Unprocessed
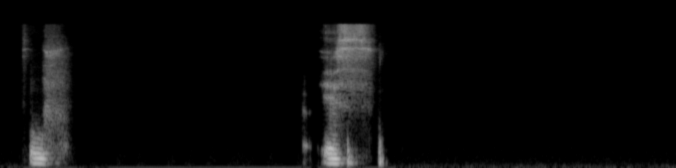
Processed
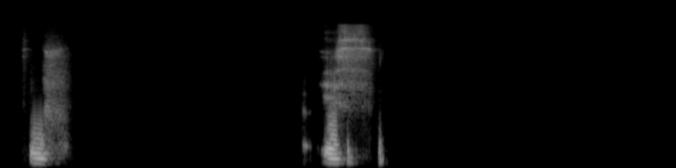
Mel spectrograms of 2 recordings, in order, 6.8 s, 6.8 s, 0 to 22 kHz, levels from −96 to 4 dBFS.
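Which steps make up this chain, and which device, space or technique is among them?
public-address speaker with an overloaded transformer (transformer saturation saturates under 470 Hz; band-pass 260–5700 Hz); trim -2.5 dB

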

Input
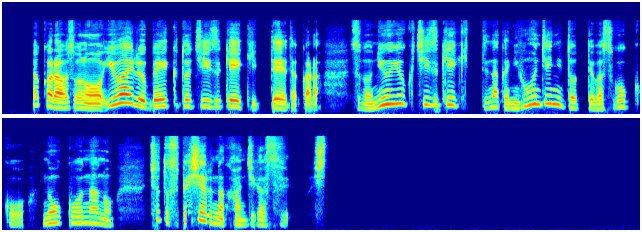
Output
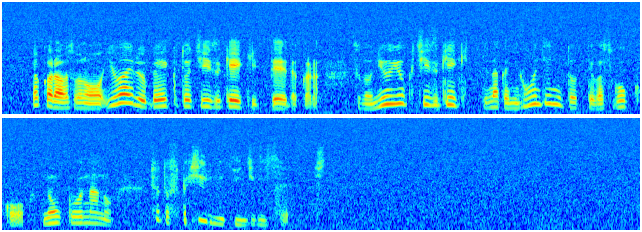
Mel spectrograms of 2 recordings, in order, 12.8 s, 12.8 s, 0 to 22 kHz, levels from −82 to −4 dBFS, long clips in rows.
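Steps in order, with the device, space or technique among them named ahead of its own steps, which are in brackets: 8.21–9.11 s: inverse Chebyshev band-stop 580–1400 Hz, stop band 60 dB; shortwave radio (band-pass 300–2600 Hz; tremolo 0.45 Hz, depth 50%; LFO notch sine 0.24 Hz 700–2600 Hz; white noise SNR 12 dB); trim +4 dB

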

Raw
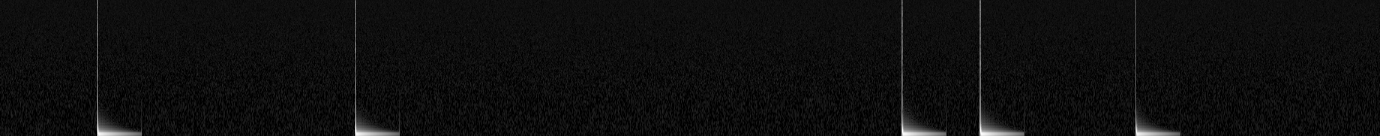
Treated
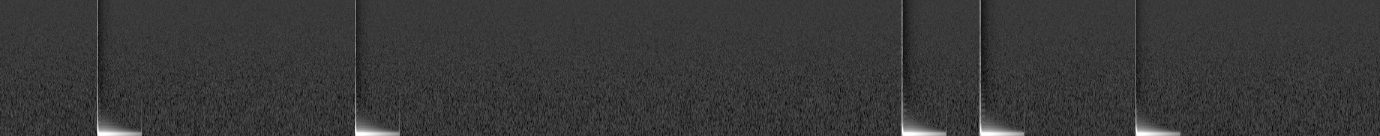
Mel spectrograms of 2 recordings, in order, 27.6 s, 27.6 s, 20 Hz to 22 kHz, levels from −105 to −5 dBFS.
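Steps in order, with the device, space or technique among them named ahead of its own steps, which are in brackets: loud club master (compression 1.5:1, threshold -23 dBFS, peak gain reduction 5.5 dB; hard clipper -9.5 dBFS, distortion -29 dB; loudness maximiser +18 dB); trim -1 dB

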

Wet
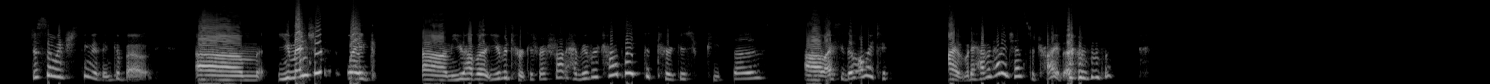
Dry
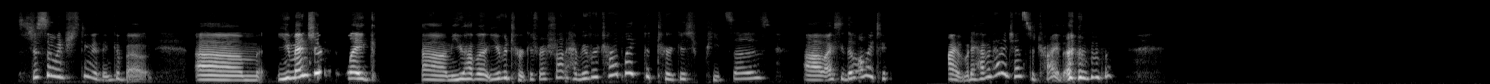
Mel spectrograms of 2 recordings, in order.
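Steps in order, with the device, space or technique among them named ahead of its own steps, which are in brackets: walkie-talkie (band-pass 540–2600 Hz; hard clipper -19.5 dBFS, distortion -6 dB; gate -48 dBFS, range -25 dB)

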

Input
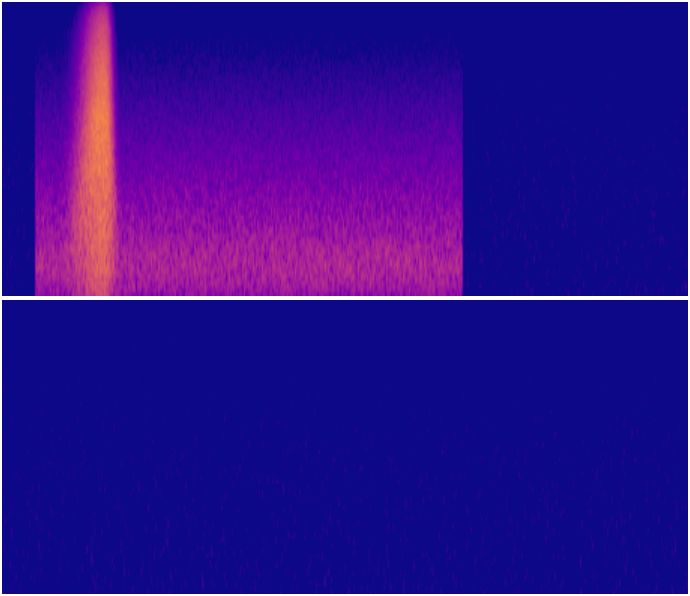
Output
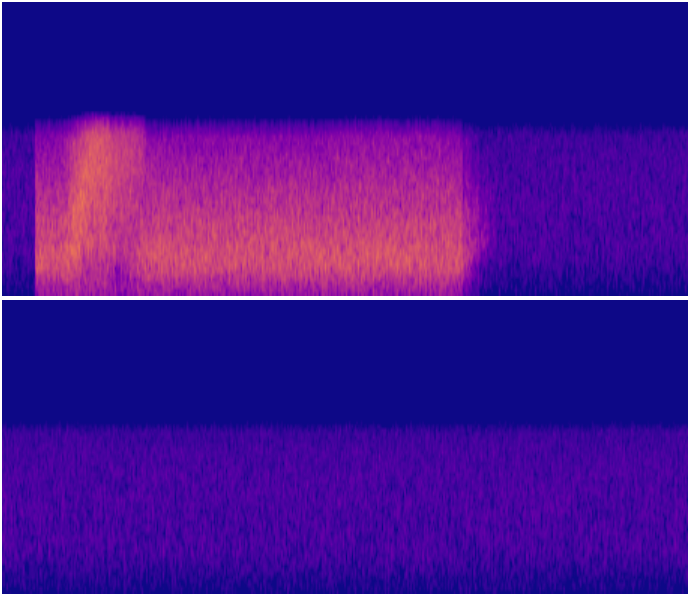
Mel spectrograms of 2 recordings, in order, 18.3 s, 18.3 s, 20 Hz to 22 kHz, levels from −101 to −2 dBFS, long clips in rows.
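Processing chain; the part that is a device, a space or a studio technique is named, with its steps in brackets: 4.36–5.84 s: peaking EQ 6.4 kHz +5.5 dB 1.7 oct; frequency-shifting echo 113 ms, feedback 42%, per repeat +120 Hz, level -11 dB; voicemail (band-pass 420–3000 Hz; compression 8:1, threshold -47 dBFS, peak gain reduction 24.5 dB; trim +17 dB; AMR-NB 7.95 kbps 8 kHz)

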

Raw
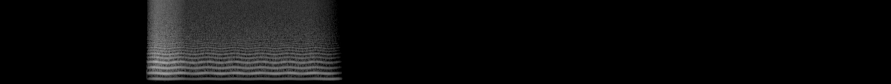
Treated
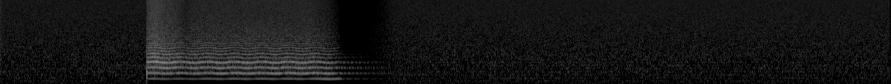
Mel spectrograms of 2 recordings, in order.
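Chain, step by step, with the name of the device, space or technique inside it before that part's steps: bass shelf 470 Hz -3 dB; upward and downward compression (upward compressor, threshold -38 dBFS; compression 3:1, threshold -50 dBFS, peak gain reduction 23.5 dB); comb 6.7 ms, depth 33%; feedback echo behind a low-pass 80 ms, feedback 77%, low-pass 1.4 kHz, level -14 dB; trim +10.5 dB

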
